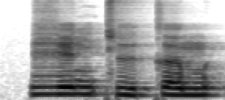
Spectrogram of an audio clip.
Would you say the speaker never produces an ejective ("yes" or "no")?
yes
